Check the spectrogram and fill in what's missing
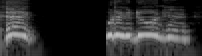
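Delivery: put-on high, loud old Danish lady voice; an old Danish woman scolding in a high Danish accent. Old Danish woman catching a stranger at the grave, in a high Danish accent. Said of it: "Doing my Danish accent".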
